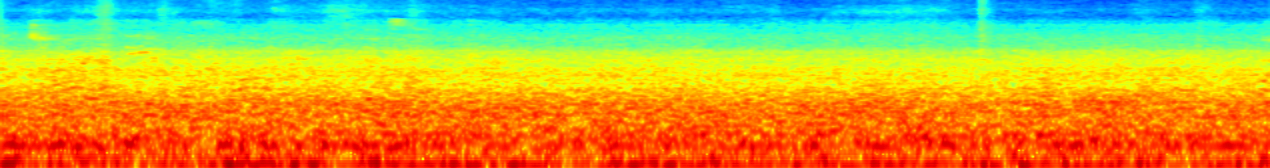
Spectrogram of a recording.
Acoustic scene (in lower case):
subway train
